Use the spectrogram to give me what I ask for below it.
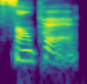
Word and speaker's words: Sans Peur: Please tell us about your company, Sans Peur.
